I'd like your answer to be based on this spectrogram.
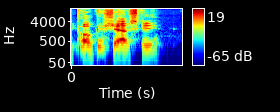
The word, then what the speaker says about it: Pokuševski: For the Charlotte Hornets, we're going to go with a surprise pick here, and we're going to go with Alexei Pokuševski. – Oh, and you said it right, too.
